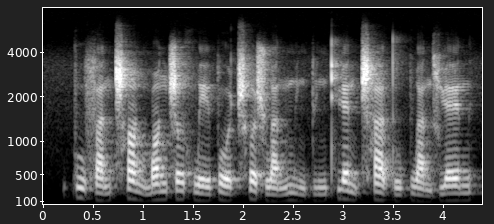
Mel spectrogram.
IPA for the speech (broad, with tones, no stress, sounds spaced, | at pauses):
k u˥˨ f a˨˦ n ʈ͡ʂʰ ɑ˥˨ ŋ m ɑ˦ ŋ ʂ ɤ˦ x w e˨˦ ɪ̯ p o˨˦ ʊ̯ ʈ͡ʂʰ ɤ˥˨ ʂ w a˨˦ n m i˨˩ ŋ p i˨˦ ŋ t̪ʰ ɥ ɛ˥˨ n ʈ͡ʂʰ ä˥˨ t̪ u˨˦ p w a˨˩ n ɕ ɥ ɛ˦ n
